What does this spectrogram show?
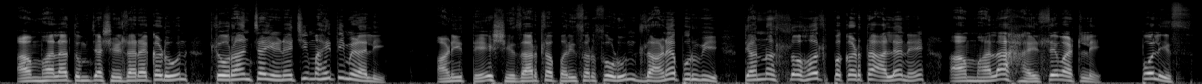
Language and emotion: Marathi, happy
